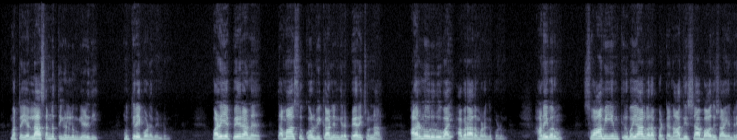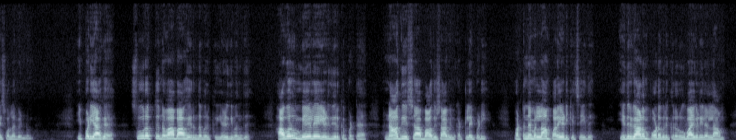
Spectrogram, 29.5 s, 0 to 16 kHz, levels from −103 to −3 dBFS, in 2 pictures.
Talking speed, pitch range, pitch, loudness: 90 wpm, 180-225 Hz, 205 Hz, -25 LUFS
